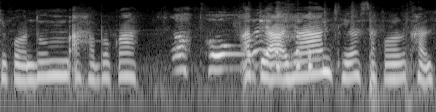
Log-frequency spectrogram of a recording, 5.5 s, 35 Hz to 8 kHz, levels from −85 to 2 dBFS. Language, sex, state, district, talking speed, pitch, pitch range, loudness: Mizo, female, Mizoram, Aizawl, 120 wpm, 195 Hz, 180-215 Hz, -19 LUFS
